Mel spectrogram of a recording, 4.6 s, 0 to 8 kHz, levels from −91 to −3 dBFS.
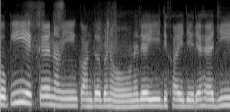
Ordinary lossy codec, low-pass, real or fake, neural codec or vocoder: none; none; real; none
